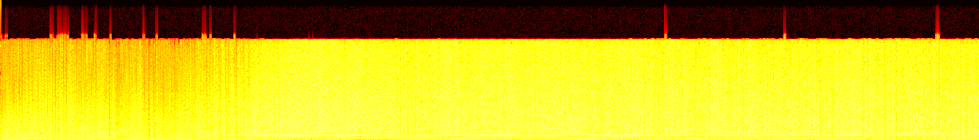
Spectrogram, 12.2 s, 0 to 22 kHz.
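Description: Triumph Daytona 675's three-cylinder engine at full throttle on a racetrack, heard on board: the revs climb hard out of a corner, drop at upshifts about six and a half and eight seconds in, then hold nearly steady at high revs. Wind rush rises with the speed.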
